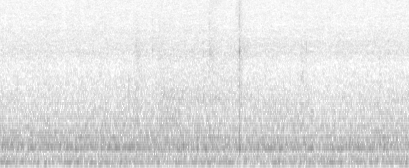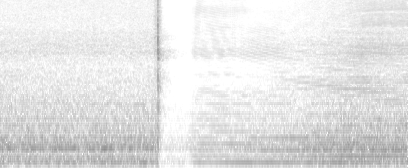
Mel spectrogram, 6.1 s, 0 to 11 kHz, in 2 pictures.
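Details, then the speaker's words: Genius SP-HF-1800A multimedia speaker system, 2.5 years old, on 24/7, microphone close: faint steady low hum, likely 120 Hz, under room noise until switched off; bad power-supply filter capacitor, plus two bad rectifier diode solder joints. "so as you see as you hear it has developed a low-level hum it sounds like it's either probably 120 Hertz possibly 60 Hertz sounds more like 120 that's generally a filter capacitor"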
